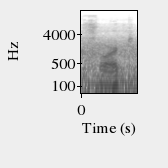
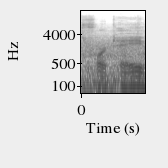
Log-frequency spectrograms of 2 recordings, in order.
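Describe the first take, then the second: First: The word ends on a plain t sound. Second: The word ends with an extra vowel after the t. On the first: This sounds like someone from old money. The speaker calls it right. "always saying things like "fort,"" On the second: This is how less educated people say it. The speaker calls it wrong. "undereducated people pronounce"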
